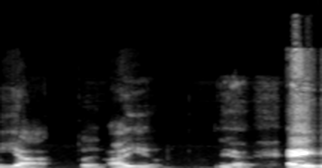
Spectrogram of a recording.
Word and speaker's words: Yah: to his name as Jah, right? And when you're dealing with ancient Paleo Hebrew, right, the letter J literally goes into the pronunciation of Y, which is why we call him Yah.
